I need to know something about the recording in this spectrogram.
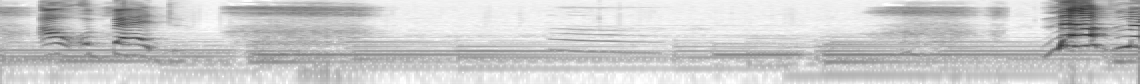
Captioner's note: snoring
